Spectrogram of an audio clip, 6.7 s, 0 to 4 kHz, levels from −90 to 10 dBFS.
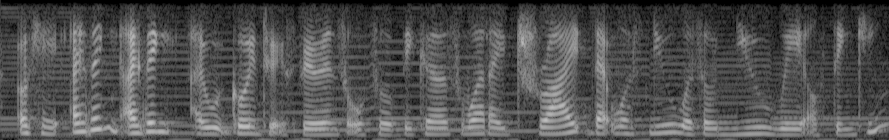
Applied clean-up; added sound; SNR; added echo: none; Wind instrument, woodwind instrument; 19 dB; none.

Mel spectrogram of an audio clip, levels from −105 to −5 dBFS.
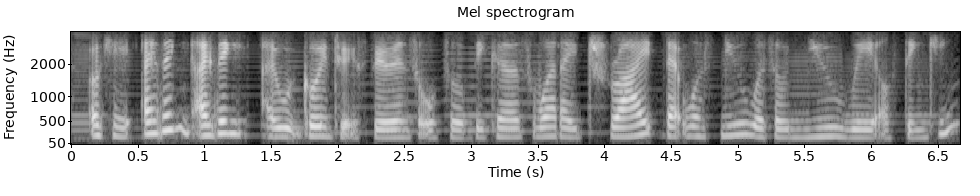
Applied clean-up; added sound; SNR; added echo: neural mask model RNNoise.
